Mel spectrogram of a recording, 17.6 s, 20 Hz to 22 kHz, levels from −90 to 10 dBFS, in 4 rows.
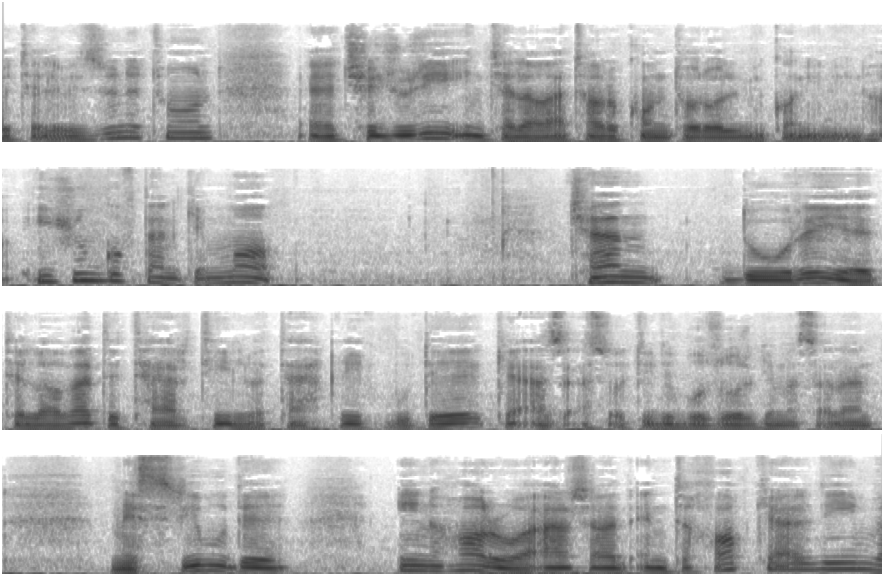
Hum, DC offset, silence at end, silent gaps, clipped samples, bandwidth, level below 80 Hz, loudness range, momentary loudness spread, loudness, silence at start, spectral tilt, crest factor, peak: none; under 0.1%; 0 s; none; under 0.1%; 11.5 kHz; -36 dBFS; 4 LU; 11 LU; -20 LUFS; 0 s; -5.5 dB/octave; 16 dB; -2 dBFS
